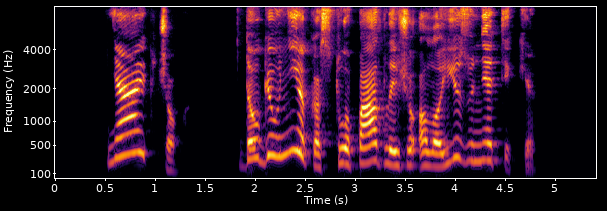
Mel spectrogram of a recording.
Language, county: Lithuanian, Kaunas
